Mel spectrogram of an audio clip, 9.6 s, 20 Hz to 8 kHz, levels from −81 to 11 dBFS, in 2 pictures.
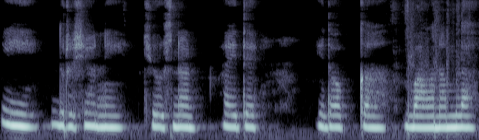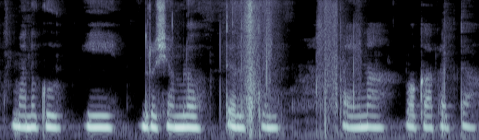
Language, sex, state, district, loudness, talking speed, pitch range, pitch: Telugu, female, Andhra Pradesh, Krishna, -14 LUFS, 90 wpm, 205-220 Hz, 210 Hz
